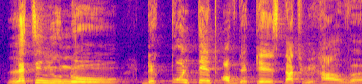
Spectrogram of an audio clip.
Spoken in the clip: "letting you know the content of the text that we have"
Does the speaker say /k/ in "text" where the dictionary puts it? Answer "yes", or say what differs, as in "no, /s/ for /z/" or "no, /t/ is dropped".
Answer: no, /k/ is dropped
